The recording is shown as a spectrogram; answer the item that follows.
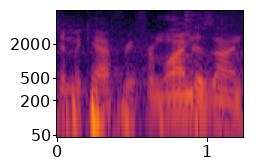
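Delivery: barely audible.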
